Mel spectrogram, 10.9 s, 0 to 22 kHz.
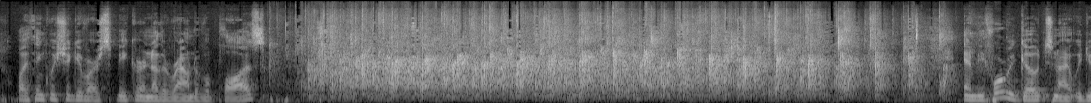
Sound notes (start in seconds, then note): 2.8 audience applauds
